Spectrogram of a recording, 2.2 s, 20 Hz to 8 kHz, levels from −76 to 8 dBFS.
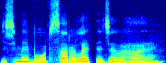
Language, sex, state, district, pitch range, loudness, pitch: Hindi, male, Arunachal Pradesh, Papum Pare, 115-120 Hz, -19 LUFS, 120 Hz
